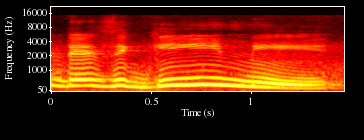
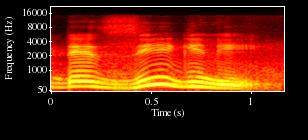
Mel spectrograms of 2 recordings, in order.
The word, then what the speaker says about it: designe: Não é design, é designe.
